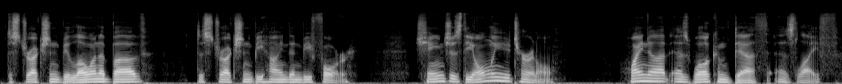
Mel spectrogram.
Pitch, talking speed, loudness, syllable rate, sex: 115 Hz, 135 wpm, -16 LUFS, 5.5 syllables/s, male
